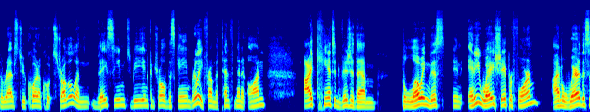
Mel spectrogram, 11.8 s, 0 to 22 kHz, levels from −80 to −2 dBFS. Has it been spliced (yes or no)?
no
